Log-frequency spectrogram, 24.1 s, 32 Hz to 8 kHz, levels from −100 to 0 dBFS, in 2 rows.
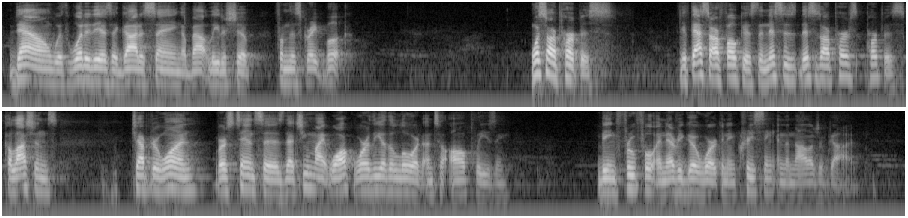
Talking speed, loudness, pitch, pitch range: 150 wpm, -24 LUFS, 125 Hz, 110-140 Hz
